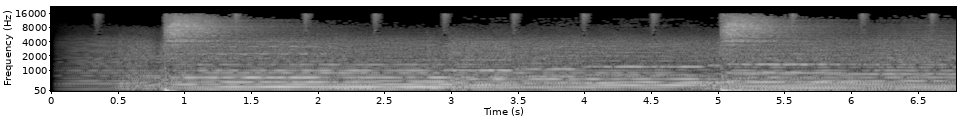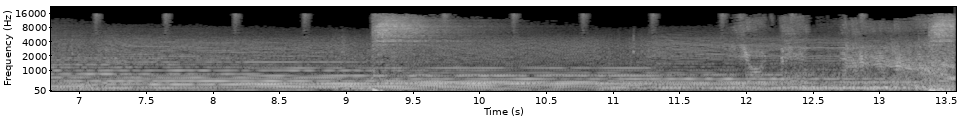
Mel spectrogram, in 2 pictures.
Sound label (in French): Guit Elec solo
